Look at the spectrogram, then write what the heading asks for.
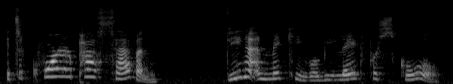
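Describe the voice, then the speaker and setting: A woman's voice: high-pitched, very animated, moderate pace, bright, forceful tone, husky, pitched above the performer's own voice, heavily acted. A woman voicing a middle-aged professor husband in a story, pleading in exasperation with his wife. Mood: urgent. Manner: pleading, despairing.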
